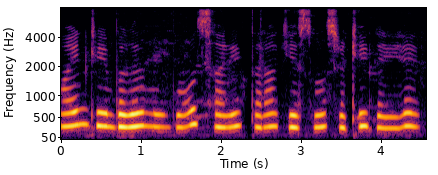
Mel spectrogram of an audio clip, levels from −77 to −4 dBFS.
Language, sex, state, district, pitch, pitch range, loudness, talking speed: Hindi, female, Arunachal Pradesh, Papum Pare, 285 Hz, 275-300 Hz, -15 LUFS, 155 wpm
